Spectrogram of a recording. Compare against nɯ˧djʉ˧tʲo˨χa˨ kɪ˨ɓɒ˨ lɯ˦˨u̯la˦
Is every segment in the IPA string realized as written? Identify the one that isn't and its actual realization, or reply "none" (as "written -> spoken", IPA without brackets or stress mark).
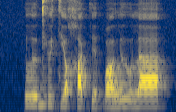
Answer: n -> l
